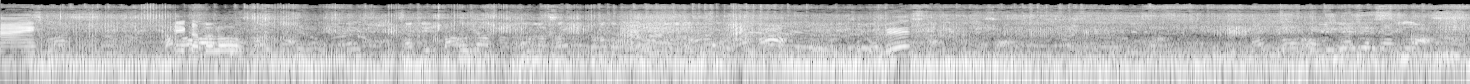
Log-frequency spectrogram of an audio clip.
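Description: Motocross dirt bike engines running and revving as riders pass, with voices in the background.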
